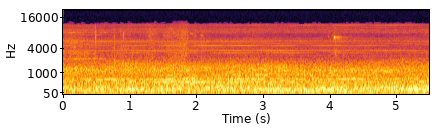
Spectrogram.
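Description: A steady, distant low rumble with a faint hum in it.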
